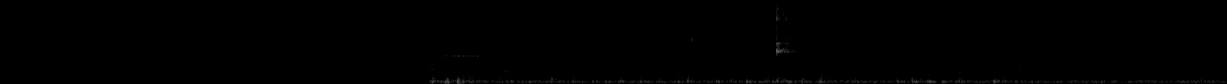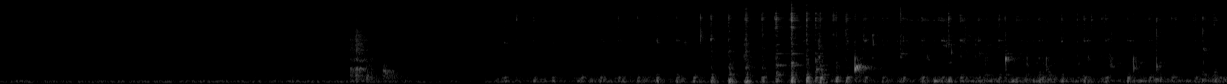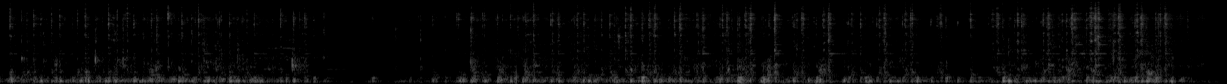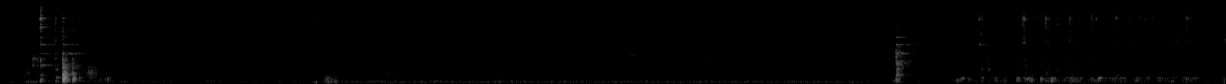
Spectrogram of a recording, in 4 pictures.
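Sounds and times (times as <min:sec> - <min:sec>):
whisk clicking against bowl: 0:17.2 - 0:36.5, 0:46.5 - 0:49.0.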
